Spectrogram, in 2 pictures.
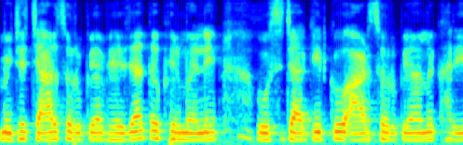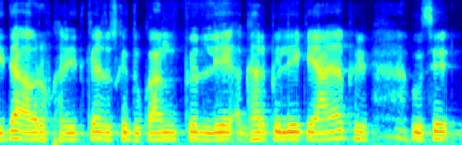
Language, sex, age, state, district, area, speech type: Hindi, male, 18-30, Uttar Pradesh, Jaunpur, rural, spontaneous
